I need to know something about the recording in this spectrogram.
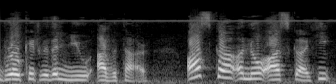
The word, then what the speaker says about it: avatar: Well, I pronounce it avatar like everybody else does, but I believe it's pronounced more like avatar.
